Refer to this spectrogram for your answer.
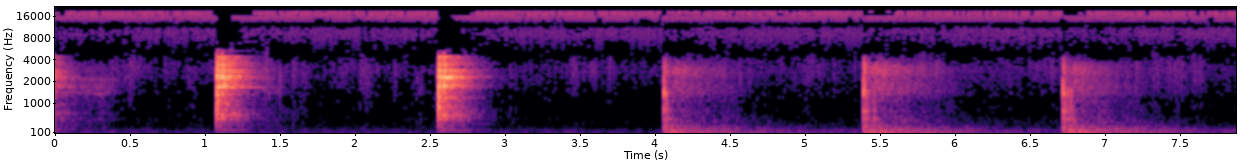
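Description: knocking on a wall

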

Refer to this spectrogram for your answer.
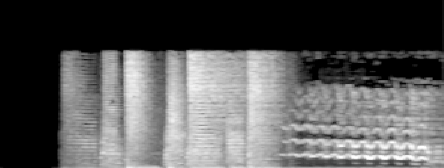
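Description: horse whinny

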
